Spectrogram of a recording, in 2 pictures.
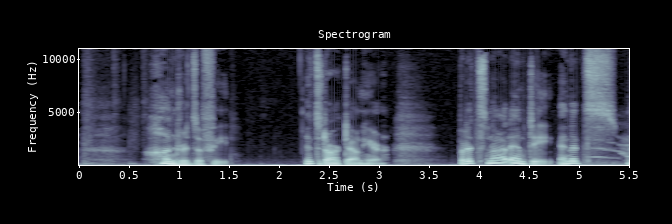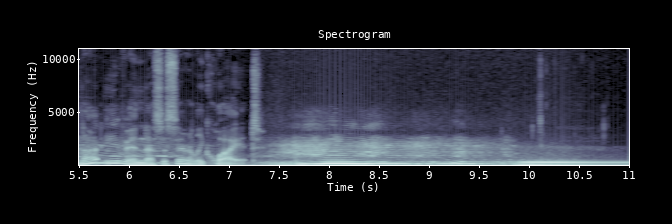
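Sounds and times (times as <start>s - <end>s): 
speech: 0.8s - 1.6s, 2.3s - 8.7s
humpback and blue whale vocalizations underwater off the coast of California: 5.2s - 10.9s.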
